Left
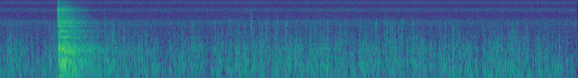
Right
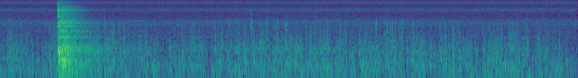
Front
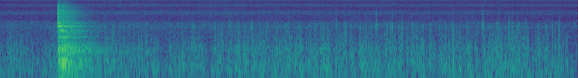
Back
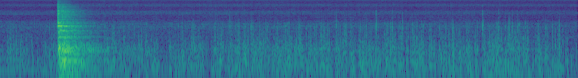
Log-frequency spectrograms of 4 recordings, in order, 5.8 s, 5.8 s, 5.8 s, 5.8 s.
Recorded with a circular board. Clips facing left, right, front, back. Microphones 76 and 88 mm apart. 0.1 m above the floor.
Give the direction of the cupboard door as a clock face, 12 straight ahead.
3 o'clock.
